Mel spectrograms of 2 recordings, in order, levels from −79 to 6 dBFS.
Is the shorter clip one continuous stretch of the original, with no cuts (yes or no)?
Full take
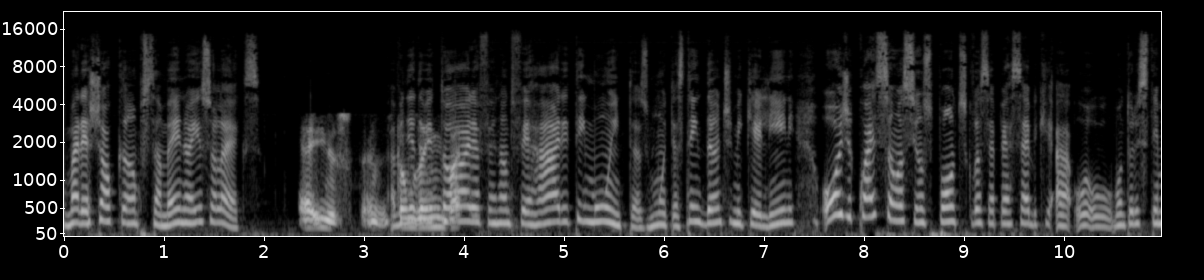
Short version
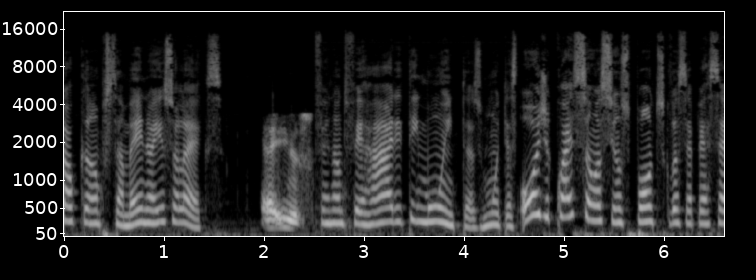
no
